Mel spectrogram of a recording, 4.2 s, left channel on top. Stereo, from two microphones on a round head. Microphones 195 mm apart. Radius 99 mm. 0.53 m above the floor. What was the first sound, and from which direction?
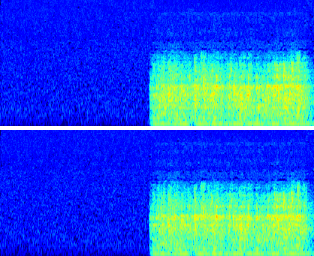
Boiling, 10° right (ahead or behind).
